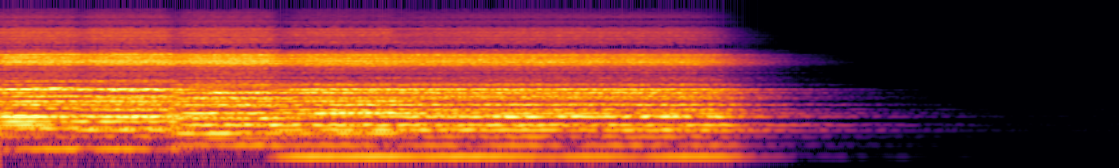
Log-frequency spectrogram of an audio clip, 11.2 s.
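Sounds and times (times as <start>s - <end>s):
male choir singing with all voices equally weighted: 0.0s - 8.0s.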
